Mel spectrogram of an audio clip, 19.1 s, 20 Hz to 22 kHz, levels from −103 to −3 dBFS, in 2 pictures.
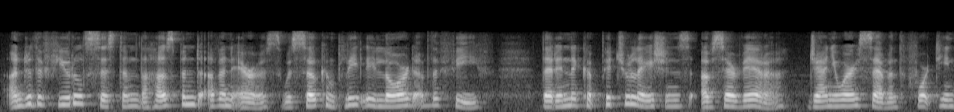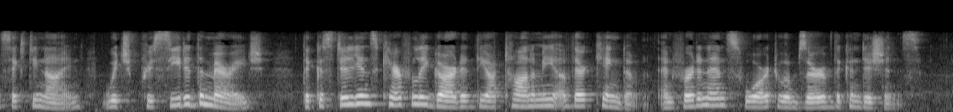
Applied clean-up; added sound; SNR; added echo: none; none; none; none.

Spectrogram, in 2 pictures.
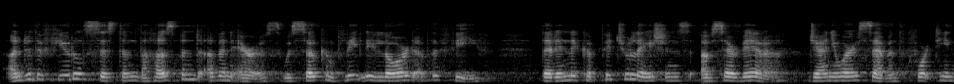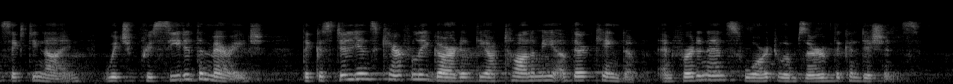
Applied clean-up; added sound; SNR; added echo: none; none; none; reverberation time 2.9 s.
